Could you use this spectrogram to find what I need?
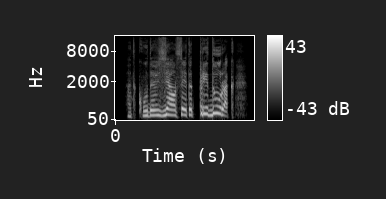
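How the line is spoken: Angry bark. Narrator (Russian): рявкнул в сердцах

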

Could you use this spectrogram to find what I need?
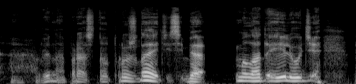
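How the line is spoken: Hoarse wheeze. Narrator (Russian): прохрипел он

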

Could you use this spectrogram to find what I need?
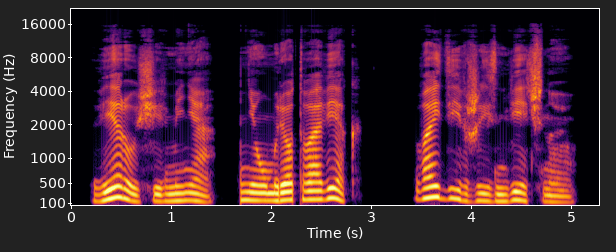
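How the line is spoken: Enchanting whisper. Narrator (Russian): чарующий голос прошептал

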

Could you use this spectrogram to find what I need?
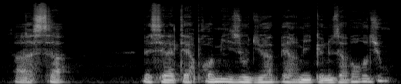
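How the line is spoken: Plain. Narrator (French): dit Yursko

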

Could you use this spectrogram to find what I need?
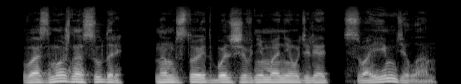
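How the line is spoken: Whisper. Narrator (Russian): прошептал Дестриан

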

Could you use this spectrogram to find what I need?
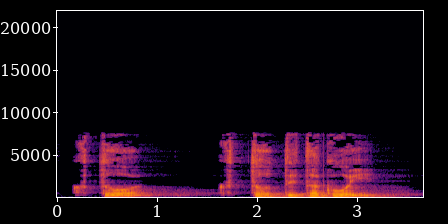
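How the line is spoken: Hoarse wheeze. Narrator (Russian): прохрипел он

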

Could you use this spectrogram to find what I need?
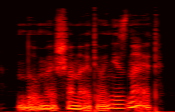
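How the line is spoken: Snort. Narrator (Russian): хмыкнул он

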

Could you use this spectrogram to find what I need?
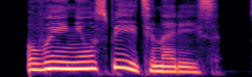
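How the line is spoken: Calm. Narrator (Russian): спокойно говорит Эмма

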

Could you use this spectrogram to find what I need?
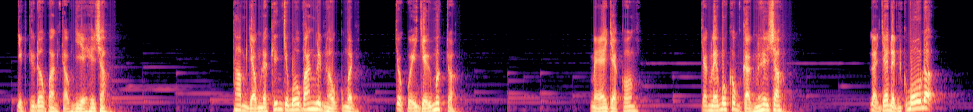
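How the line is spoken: Anguished furious shout. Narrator (Vietnamese): Sự thất vọng và đau khổ cùng cực khiến cho anh hét lớn

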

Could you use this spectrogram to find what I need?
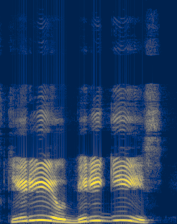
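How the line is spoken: Full-voiced yell. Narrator (Russian): а я заорала в полный голос

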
